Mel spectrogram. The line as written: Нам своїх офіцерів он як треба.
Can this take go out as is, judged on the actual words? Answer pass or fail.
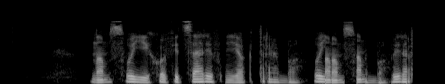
fail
